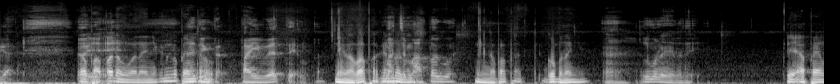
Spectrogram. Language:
Indonesian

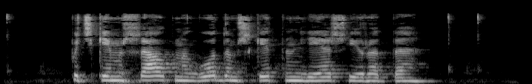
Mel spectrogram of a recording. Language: Mari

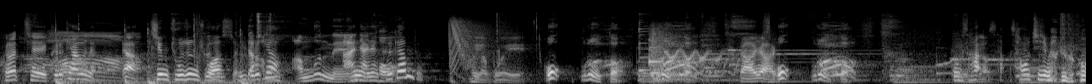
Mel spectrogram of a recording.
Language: Korean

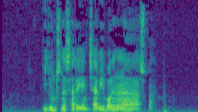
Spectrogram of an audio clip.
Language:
Catalan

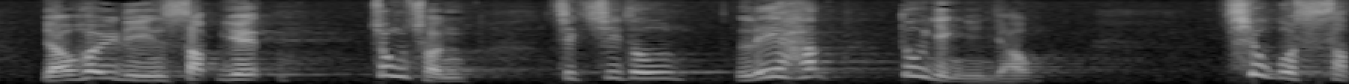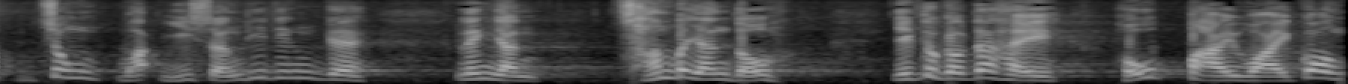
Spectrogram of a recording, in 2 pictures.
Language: Cantonese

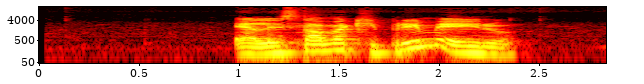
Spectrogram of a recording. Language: Portuguese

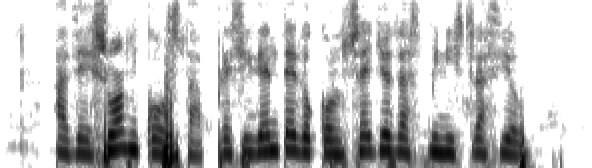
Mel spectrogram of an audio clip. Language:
Galician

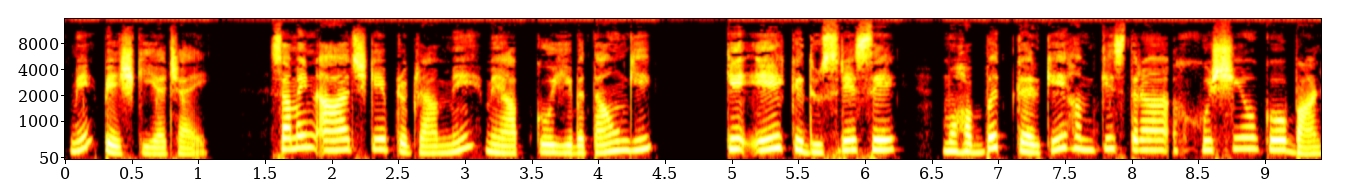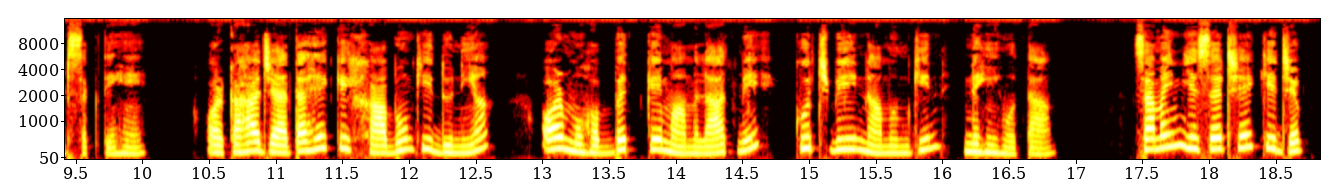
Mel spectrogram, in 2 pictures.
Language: Urdu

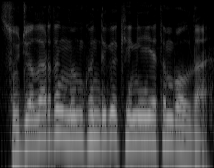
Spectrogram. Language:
Kazakh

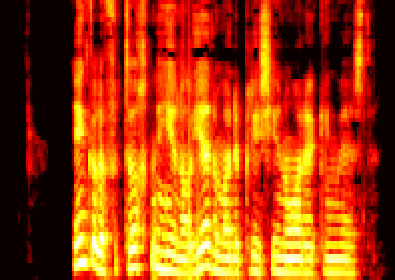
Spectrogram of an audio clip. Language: Western Frisian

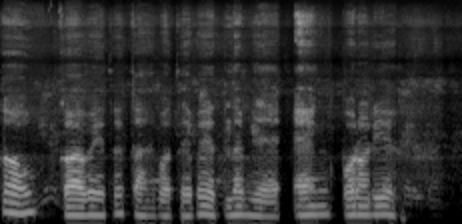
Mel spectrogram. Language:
Kalenjin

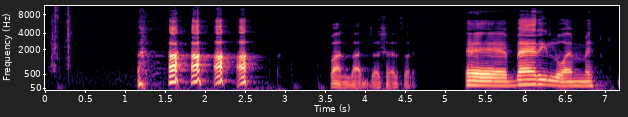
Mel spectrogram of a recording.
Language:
Italian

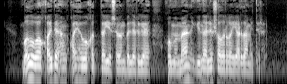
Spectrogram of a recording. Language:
Bashkir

